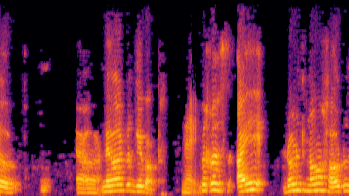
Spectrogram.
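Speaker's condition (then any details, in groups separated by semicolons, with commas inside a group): Cerebral palsy; mild speech problem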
